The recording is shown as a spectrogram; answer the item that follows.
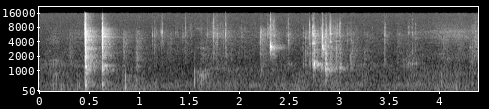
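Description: An egg being cracked and separated over a glass blender jar: two sharp clicks of shell about half a second in, then faint taps and drips as the yolk is worked free from the white.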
